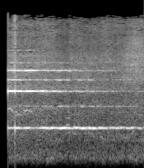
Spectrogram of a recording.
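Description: A steady high-pitched tone, like a whistle or horn, held throughout, its upper overtones fading after about a second and a half. Beneath it is the low rumble of hot-air balloon propane burners firing.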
